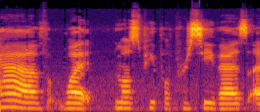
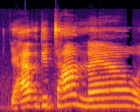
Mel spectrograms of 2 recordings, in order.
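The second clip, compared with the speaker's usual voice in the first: mock Texan twang, pitched up; Texan accent; 6 semitones higher than usual. Imagining how Texans sound, mock Texan accent. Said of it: "whatever Texans sound like".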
